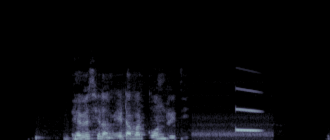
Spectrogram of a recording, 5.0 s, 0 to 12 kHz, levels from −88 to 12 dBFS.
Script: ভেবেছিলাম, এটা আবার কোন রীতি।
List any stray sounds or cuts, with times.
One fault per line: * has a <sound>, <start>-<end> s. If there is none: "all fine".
* has a chirp, 3.5-4.0 s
